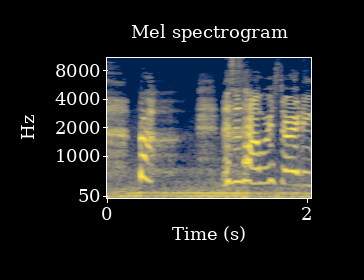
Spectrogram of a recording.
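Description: Young women's excited, wordless vocalising in a car: a gasp about a third of a second in, then a run of high squealing voice sounds, over a steady low hum that begins just after the start.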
